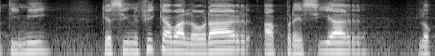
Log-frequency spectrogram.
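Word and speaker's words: τιμή: Para los que están tomando nota, timí, se escribe timé, suena timí, que significa valorar, apreciar lo que es la otra persona.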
